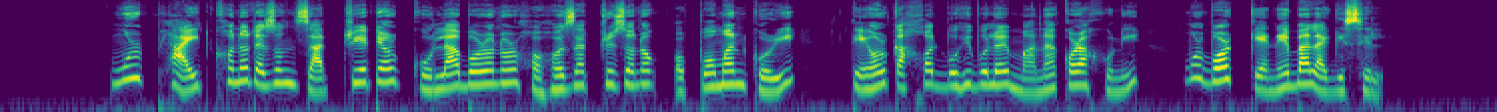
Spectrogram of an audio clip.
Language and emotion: Assamese, disgusted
